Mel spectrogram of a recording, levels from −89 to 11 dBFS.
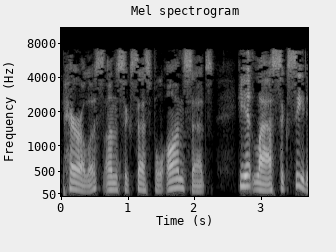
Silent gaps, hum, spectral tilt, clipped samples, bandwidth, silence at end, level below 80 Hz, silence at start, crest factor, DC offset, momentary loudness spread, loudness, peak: none; none; -3.5 dB/octave; under 0.1%; 7.6 kHz; 0 s; -62 dBFS; 0 s; 18 dB; under 0.1%; 10 LU; -25 LUFS; -6 dBFS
